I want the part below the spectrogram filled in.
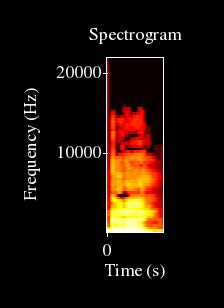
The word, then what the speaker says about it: Garay: And how is it pronounced in Spain? And In Spanish, it's pronounced Garay.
